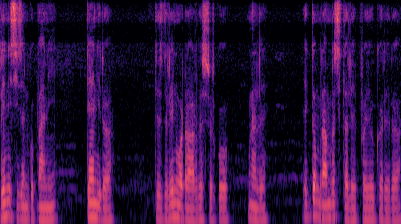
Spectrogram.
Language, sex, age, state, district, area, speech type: Nepali, male, 45-60, West Bengal, Darjeeling, rural, spontaneous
